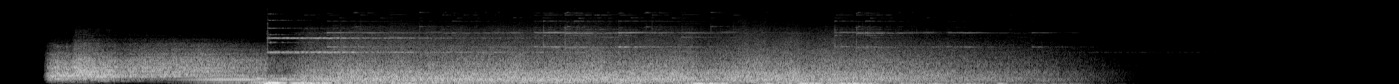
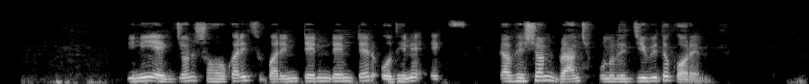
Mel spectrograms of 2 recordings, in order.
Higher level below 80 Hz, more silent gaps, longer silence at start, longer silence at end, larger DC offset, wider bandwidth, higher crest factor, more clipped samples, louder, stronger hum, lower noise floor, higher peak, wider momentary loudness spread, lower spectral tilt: first, -24 dBFS vs -48 dBFS; second, none vs 4.84-4.99 s, 7.42-7.68 s, 7.77-7.84 s; about the same, 0.45 s vs 0.55 s; first, 3.2 s vs 0.05 s; neither; first, 12.5 kHz vs 8.2 kHz; about the same, 16 dB vs 18 dB; neither; about the same, -19 LUFS vs -18 LUFS; neither; first, -89 dBFS vs -43 dBFS; about the same, -2 dBFS vs -2 dBFS; second, 13 LU vs 17 LU; first, -7.5 dB/octave vs -4.5 dB/octave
